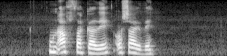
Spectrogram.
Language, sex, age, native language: Icelandic, female, 40-49, Icelandic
